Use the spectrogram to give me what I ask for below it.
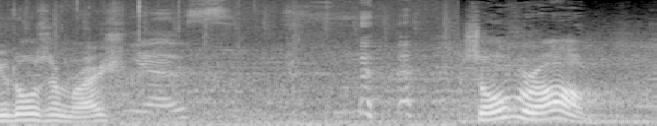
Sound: laughs

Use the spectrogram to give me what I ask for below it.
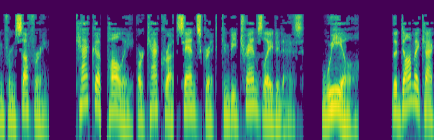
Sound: Pāli

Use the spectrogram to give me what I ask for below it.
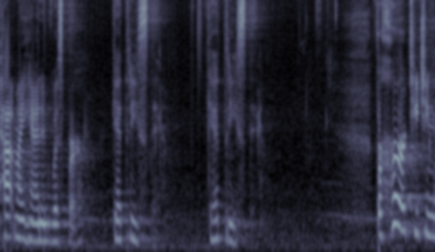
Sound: speaking spanish

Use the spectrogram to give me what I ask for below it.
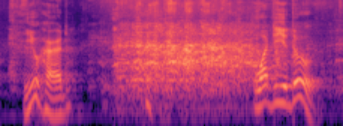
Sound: laughter

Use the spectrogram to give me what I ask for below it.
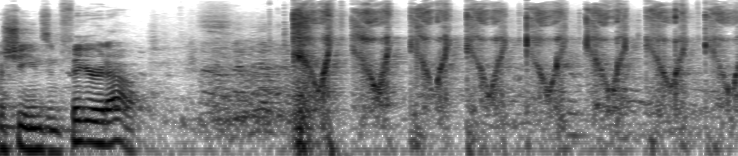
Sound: imitating ultrasound heartbeat

